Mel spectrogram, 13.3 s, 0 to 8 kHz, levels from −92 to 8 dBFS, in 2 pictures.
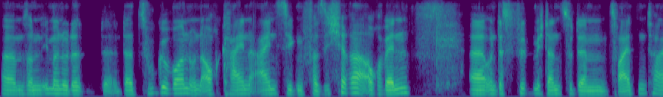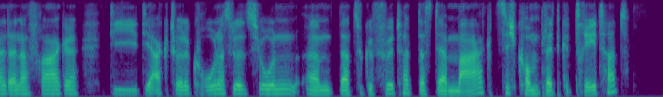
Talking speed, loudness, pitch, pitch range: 165 wpm, -29 LUFS, 120 Hz, 115-130 Hz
